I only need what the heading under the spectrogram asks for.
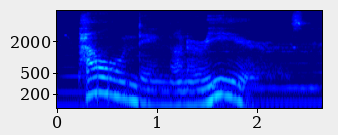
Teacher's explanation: big sound is pound because it's the accented syllable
